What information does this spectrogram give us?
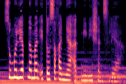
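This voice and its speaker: A woman's voice: medium pitch, sing-song, brisk, music in the background. A woman with a Filipino accent reading a scripted romance novel as an audiobook narrator.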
